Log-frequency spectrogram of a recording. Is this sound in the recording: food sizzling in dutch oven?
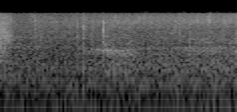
yes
